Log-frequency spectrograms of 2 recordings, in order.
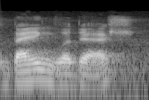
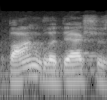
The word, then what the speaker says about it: Bangladesh: Then we spent 15 years in Bangladesh, which everyone tries to pronounce as Bangladesh. Well, Bangladesh means land of the frogs. Bangladesh means the land of the Bengali people. Bangladesh is the correct pronunciation.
